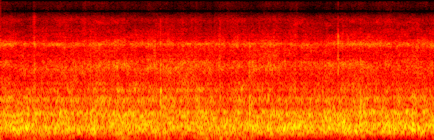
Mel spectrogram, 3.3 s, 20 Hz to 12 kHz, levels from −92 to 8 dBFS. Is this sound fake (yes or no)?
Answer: yes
